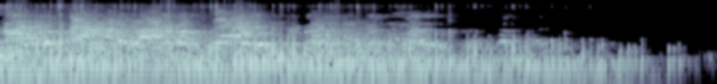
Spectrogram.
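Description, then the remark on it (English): A dense rush of galloping hooves as a band of riders turn their horses and flee, with men shouting over the commotion, loud at first and then fading away until it's nearly silent. “Turn those horses, boys, and let's get out of here!”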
